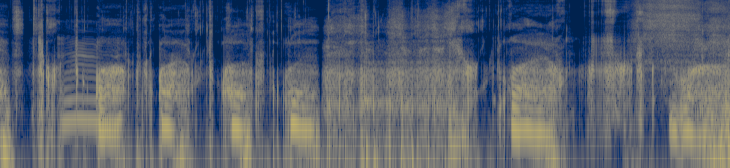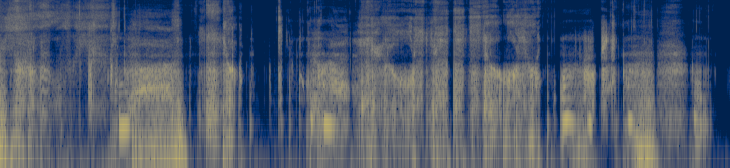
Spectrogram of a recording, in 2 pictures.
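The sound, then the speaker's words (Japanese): Continuous wet ear-licking mouth sounds from an ASMR sample, with slurps, smacks and soft sticky clicks filling the stereo field, broken now and then by faint breathy murmurs. “なんかこう自分の耳なめなのにこう聞き入って黙ってしまいますね。”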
